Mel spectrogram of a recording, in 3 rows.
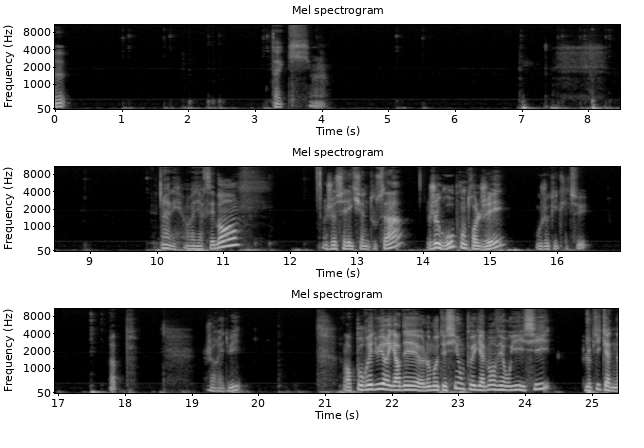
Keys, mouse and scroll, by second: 1.0 click, 1.6 click, 3.1 click, 3.9-5.3 drag, 5.5-7.2 drag, 7.5 shift+click, 7.8 shift+click, 8.2 shift+click, 8.9 click, 10.4 KP_Subtract, 11.4 click, 12.2-13.7 drag, 17.5 click, 19.4-21.1 ctrl+drag, 21.2 ctrl+z, 24.9 click.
